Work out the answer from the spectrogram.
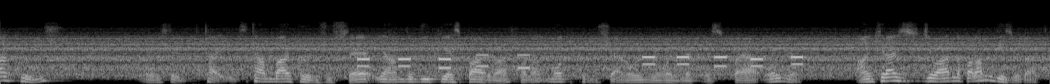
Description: DTMF, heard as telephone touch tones, dialled by hand, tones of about 120 ms, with radio hiss and speech in Turkish. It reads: 77496 00870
